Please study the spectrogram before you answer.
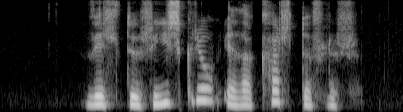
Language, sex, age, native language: Icelandic, female, 20-29, Icelandic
